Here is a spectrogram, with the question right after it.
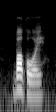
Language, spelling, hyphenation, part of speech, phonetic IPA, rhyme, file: Hungarian, bagoly, ba‧goly, noun, [ˈbɒɡoj], -oj, Hu-bagoly.ogg
- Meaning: owl (any of various birds of prey of the order Strigiformes that are primarily nocturnal and have forward-looking, binocular vision, limited eye movement, and good hearing)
